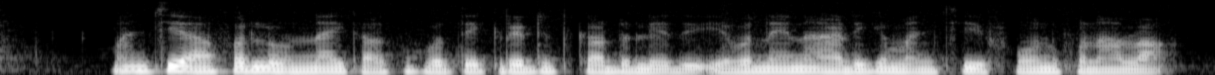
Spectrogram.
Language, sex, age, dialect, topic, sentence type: Telugu, female, 18-24, Central/Coastal, banking, statement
